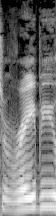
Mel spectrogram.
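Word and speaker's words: Rabe: But she said it's pronounced Raby like the raccoon.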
